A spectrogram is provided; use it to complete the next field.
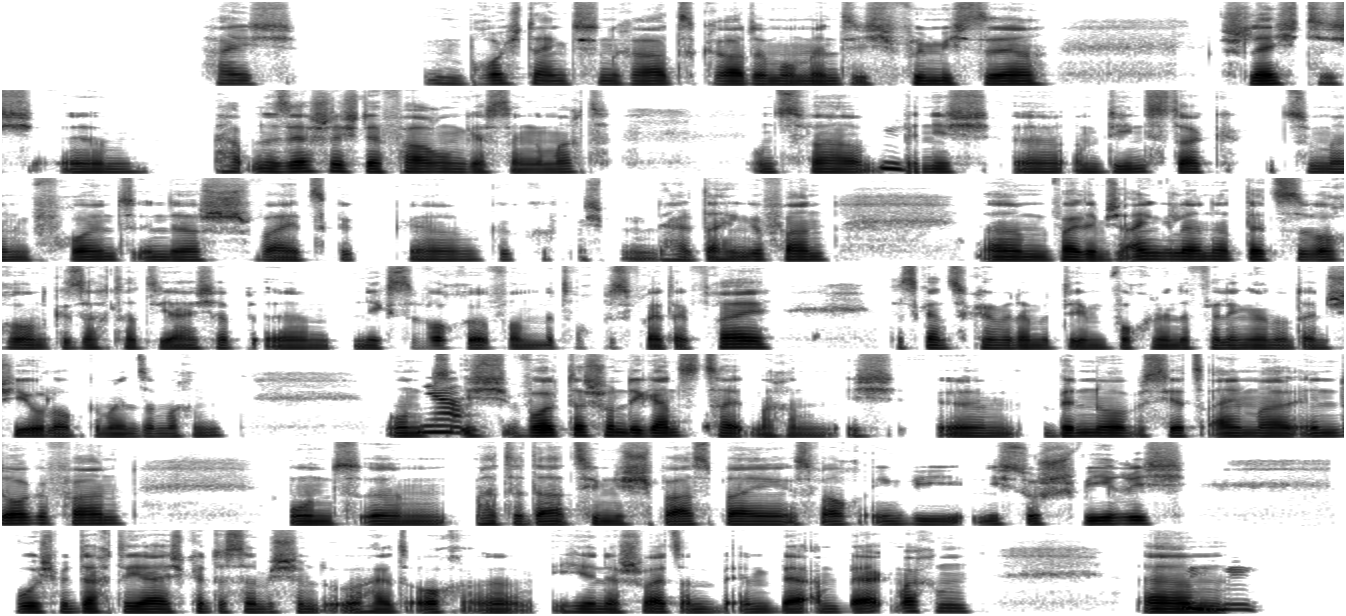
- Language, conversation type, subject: German, advice, Wie kann ich meine Reiseängste vor neuen Orten überwinden?
- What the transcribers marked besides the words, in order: other background noise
